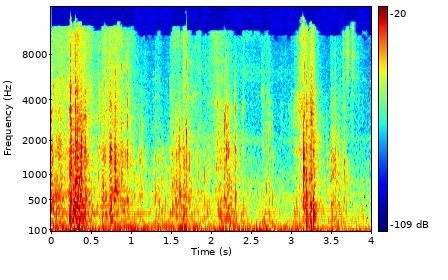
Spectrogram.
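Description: Clear plastic bag crinkling and rustling in a few short bursts as wires are pulled out of it by hand.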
